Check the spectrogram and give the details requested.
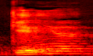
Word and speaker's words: Guinea: And next he talks about the Baga people in what is now in the Republic of Guinea. That's how you pronounce it.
